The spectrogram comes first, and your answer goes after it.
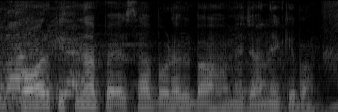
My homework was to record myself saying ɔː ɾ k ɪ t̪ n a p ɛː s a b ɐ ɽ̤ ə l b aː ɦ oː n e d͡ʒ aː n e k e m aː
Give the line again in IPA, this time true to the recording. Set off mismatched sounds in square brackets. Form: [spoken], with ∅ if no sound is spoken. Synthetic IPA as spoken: ɔː ɾ k ɪ t̪ n a p ɛː s a b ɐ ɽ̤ ə l b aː ɦ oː n e d͡ʒ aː n e k e [b] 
